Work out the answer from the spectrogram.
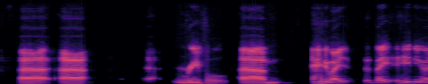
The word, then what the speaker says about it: REvil: about how our evil our evil by the way apparently is the official way to pronounce uh uh revel um anyway they he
